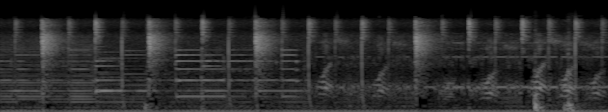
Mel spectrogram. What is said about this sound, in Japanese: そうカタカタカタって音が出やすいんですよゲーミング PC って言ってゲームするためのパソコンのねあれなんでキーボードなんで音がカタカタカタカタ言うんですよ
